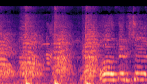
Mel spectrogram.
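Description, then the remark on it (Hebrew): A large protest crowd at a demonstration in Jerusalem chants loudly in unison, with three evenly spaced drum-like thumps punctuating the chant before the voices rise into a sustained, sung call. “ביום שני שעבר הייתה הפגנה גדולה בירושלים.”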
